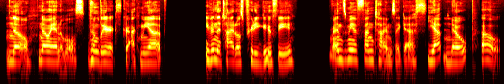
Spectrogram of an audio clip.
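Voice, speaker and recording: A woman's voice: mid-range voice, gravelly, no room sound, studio quality, natural voice. An actress playing a laid-back, geeky young American woman in a video game, speaking in a casual, wry, playful way. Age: young adult. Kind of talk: naturalistic video game character dialogue.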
